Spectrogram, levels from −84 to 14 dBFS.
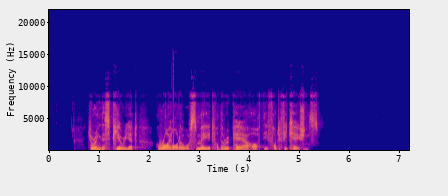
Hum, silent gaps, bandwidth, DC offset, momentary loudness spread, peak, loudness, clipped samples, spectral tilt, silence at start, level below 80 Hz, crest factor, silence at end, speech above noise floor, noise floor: none; none; 13 kHz; under 0.1%; 10 LU; -2 dBFS; -19 LUFS; under 0.1%; -4.5 dB/octave; 0.8 s; -58 dBFS; 20 dB; 1.85 s; 70 dB; -89 dBFS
